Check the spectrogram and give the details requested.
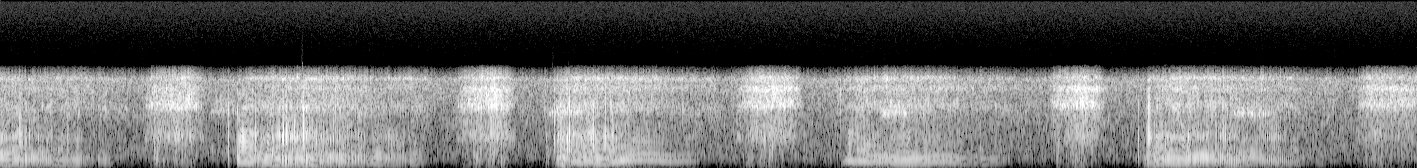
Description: Our baby girl snoring while sleeping.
